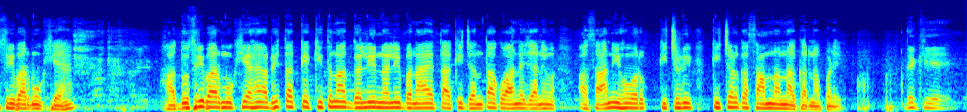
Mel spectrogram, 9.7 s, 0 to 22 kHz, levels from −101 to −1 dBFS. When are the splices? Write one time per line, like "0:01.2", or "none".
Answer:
none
